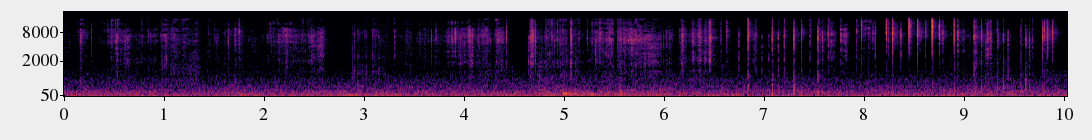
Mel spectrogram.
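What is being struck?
Rock-salt lamp.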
